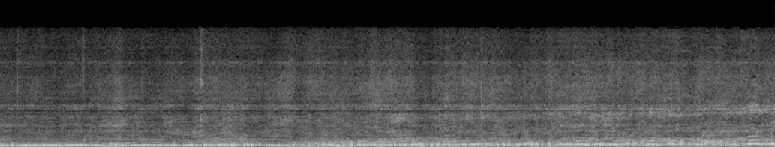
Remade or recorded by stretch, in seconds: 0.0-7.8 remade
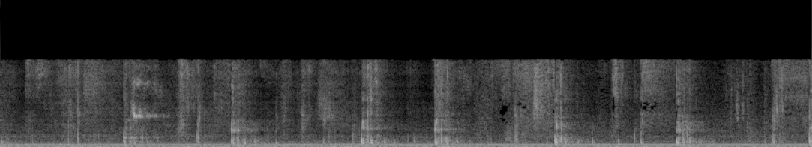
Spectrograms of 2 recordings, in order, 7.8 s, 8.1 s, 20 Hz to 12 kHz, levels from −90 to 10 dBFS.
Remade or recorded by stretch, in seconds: 0.0-4.5 remade; 4.5-8.1 recorded

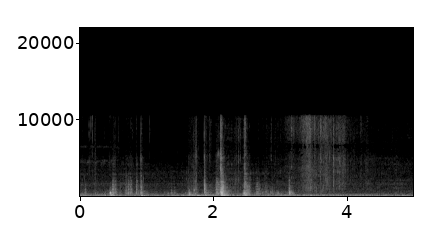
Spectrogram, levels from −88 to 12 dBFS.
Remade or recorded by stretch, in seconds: 0.0-0.6 recorded; 0.6-1.0 remade; 1.0-2.1 recorded; 2.1-3.0 remade; 3.0-4.4 recorded; 4.4-5.0 remade

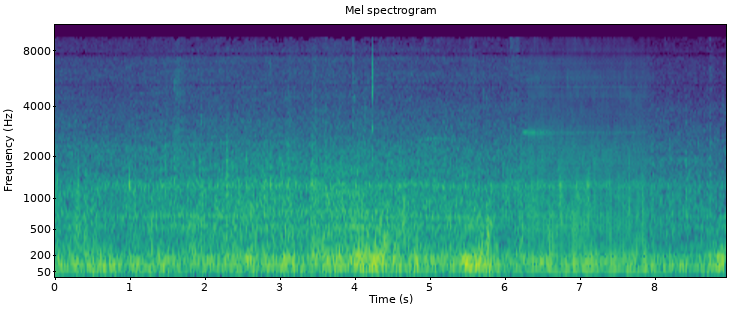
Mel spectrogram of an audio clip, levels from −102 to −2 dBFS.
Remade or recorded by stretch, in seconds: 0.0-6.3 recorded; 6.3-7.9 remade; 7.9-8.9 recorded

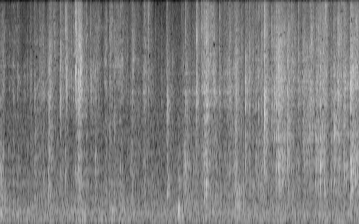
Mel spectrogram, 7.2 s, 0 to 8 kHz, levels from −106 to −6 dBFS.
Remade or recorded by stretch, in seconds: 0.0-0.6 remade; 0.6-1.4 recorded; 1.4-2.5 remade; 2.5-7.2 recorded

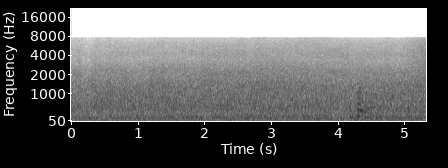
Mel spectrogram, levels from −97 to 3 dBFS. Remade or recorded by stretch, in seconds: 0.0-1.9 recorded; 1.9-2.7 remade; 2.7-3.5 recorded; 3.5-4.5 remade; 4.5-5.3 recorded

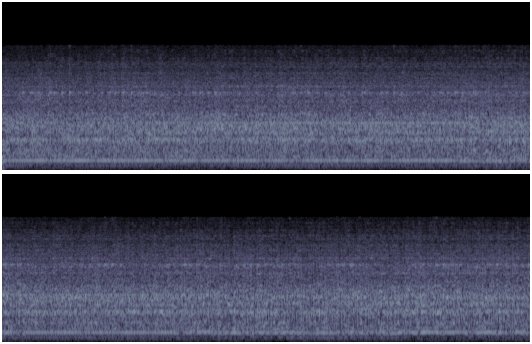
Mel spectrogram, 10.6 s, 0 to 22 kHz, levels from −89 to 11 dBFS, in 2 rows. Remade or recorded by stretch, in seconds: 0.0-4.6 recorded; 4.6-5.5 remade; 5.5-7.0 recorded; 7.0-10.6 remade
